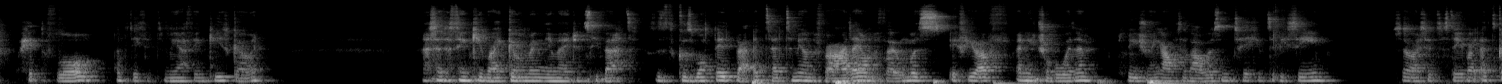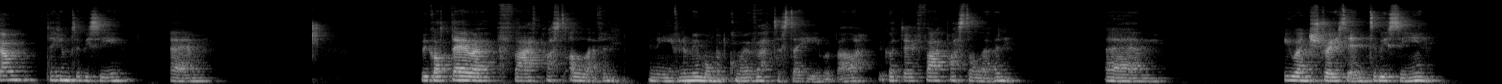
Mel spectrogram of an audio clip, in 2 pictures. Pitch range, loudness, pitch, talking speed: 150-175 Hz, -29 LUFS, 165 Hz, 210 wpm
